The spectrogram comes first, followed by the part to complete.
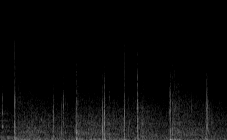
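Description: Basketball dribbled on a hardwood gym floor: a run of sharp, irregularly spaced bounces.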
